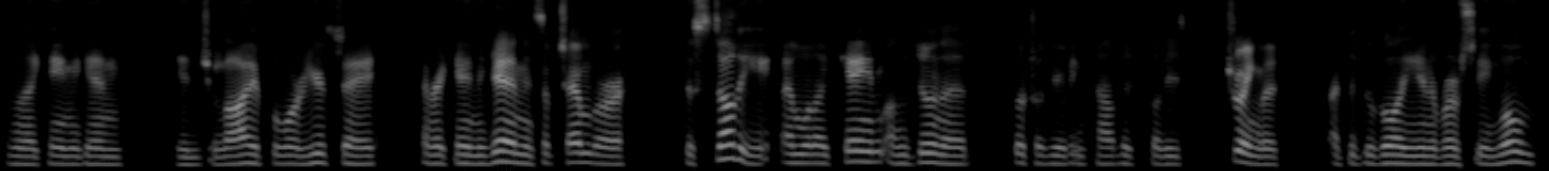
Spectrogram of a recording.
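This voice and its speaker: A man's voice: on the high side, little pitch movement, brisk, clear, resonant tone, no room sound, narrow, tinny audio. An Irish man, a young adult folk singer, chatting enthusiastically in an interview and telling stories. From Ireland. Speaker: folk singer-songwriter guest. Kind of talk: casual interview chat.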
